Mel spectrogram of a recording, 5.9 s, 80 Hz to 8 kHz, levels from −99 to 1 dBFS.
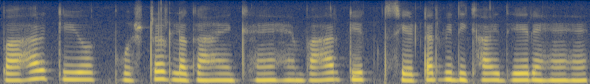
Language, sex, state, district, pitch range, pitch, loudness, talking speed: Hindi, female, Jharkhand, Garhwa, 225-245 Hz, 230 Hz, -16 LUFS, 150 wpm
